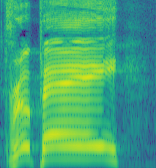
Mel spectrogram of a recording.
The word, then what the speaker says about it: Roope: Is it Roope or Roopy? – I want to say Roope, isn't it? – Roope Hintz.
